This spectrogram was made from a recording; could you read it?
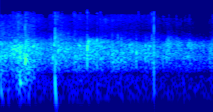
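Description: An audience applauding, a dense, steady patter of many hands clapping at once, fairly soft and distant-sounding, with no talking over it.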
